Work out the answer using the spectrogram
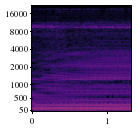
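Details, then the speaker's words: Opened Whisper 60 aquarium air pump that failed quickly: a loud, coarse, steady buzz with a deep rough hum. Extreme vibration on one side, worse under outlet pressure, while both sides still pump air. Torn diaphragm suspected. "Extreme vibration on that side. Hardly any on this side. But it is pumping air out of both sides."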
